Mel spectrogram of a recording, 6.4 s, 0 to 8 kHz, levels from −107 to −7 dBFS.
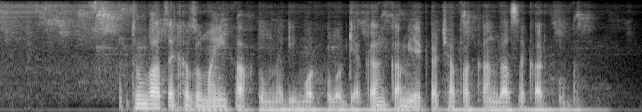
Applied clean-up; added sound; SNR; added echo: neural mask model RNNoise.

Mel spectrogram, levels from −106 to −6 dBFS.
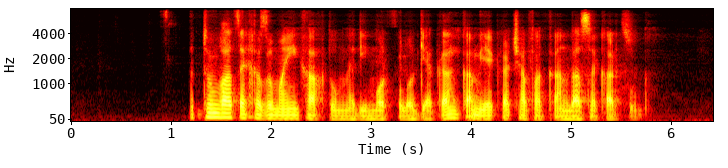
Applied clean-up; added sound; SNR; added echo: neural mask model DeepFilterNet 3.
